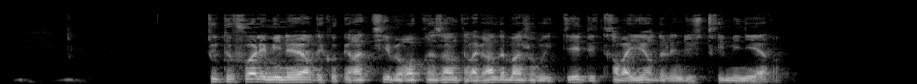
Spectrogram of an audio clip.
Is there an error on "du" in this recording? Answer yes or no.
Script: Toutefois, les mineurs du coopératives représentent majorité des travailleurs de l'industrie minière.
yes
